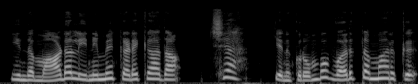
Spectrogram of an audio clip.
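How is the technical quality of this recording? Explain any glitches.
There are two short glitches, both pre-echo. The first runs from 2.08 to 2.10 s, just after "இந்த மாடல் இனிமேல் கிடைக்காதாம்", and the second from 3.59 to 3.62 s. The codec spreads block-wide quantisation noise ahead of a sharp attack, so you hear a short hiss creeping in about 20 to 26 ms early, and the onset itself comes across a bit soft and smeared.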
